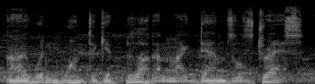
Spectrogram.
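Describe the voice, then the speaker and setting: A man's voice: low voice, unhurried, a crowd in the background. An actor playing a proud, touchy male nobleman's ghost speaking in an indignant, haughty way. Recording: game cutscene with music score.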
